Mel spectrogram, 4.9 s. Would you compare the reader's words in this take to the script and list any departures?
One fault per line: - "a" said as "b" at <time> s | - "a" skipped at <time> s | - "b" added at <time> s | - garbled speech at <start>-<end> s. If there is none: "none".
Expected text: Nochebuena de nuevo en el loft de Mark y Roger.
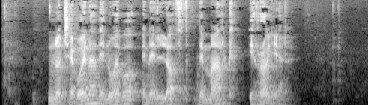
none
